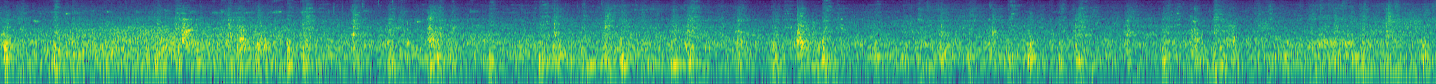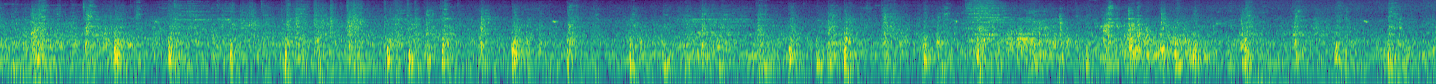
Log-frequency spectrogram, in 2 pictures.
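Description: A long freight train of loaded coke wagons rolling past close by: steady rumble of the wagons with wheels clacking over rail joints in a quick, uneven run of clicks. A brief high hiss rises over it near the end.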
